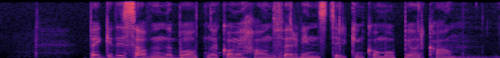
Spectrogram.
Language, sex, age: Norwegian, female, 19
